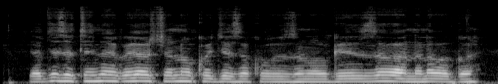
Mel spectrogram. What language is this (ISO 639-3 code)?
kin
